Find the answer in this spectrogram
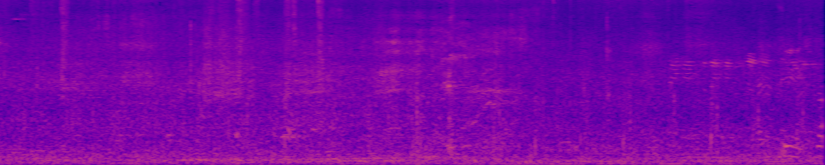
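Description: Steady outdoor background of distant road traffic, with faint voices talking in the distance.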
